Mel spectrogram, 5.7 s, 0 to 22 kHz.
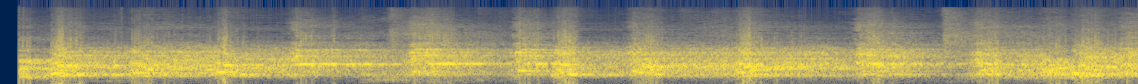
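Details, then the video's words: Several dogs barking together, recorded 2/6/15: dense, overlapping barks that repeat rapidly with no pauses, forming a steady, continuous chorus. "The Barking Lot"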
